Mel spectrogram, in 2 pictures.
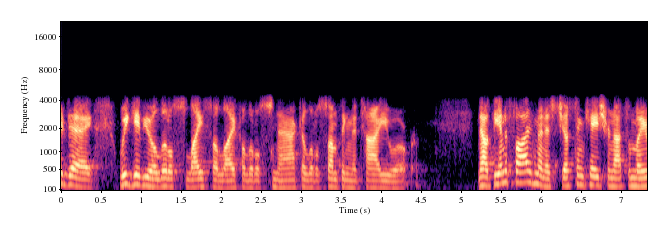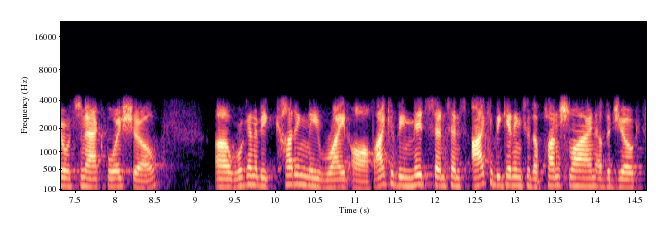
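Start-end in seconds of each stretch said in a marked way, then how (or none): none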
